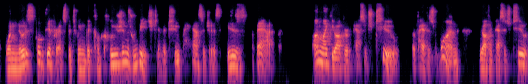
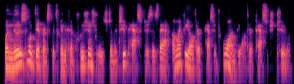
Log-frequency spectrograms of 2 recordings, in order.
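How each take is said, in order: First: It is read a little more slowly. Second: It is read quickly, under pressure.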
